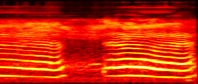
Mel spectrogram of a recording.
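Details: Baby boy crying from hunger while his mother bathes and father has no milk; two sustained, strongly voiced wails with a short breath pause between, a typical infant hunger cry.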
